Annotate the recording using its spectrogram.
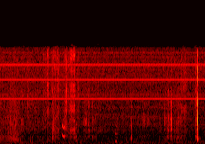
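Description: A few faint, short squeaks from newborn chihuahua puppies crawling on carpet, with light rustling and a single sharp click just before the end.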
